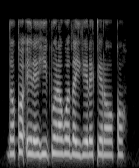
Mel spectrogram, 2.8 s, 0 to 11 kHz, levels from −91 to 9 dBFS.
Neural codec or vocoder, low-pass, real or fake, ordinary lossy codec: none; 7.2 kHz; real; none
